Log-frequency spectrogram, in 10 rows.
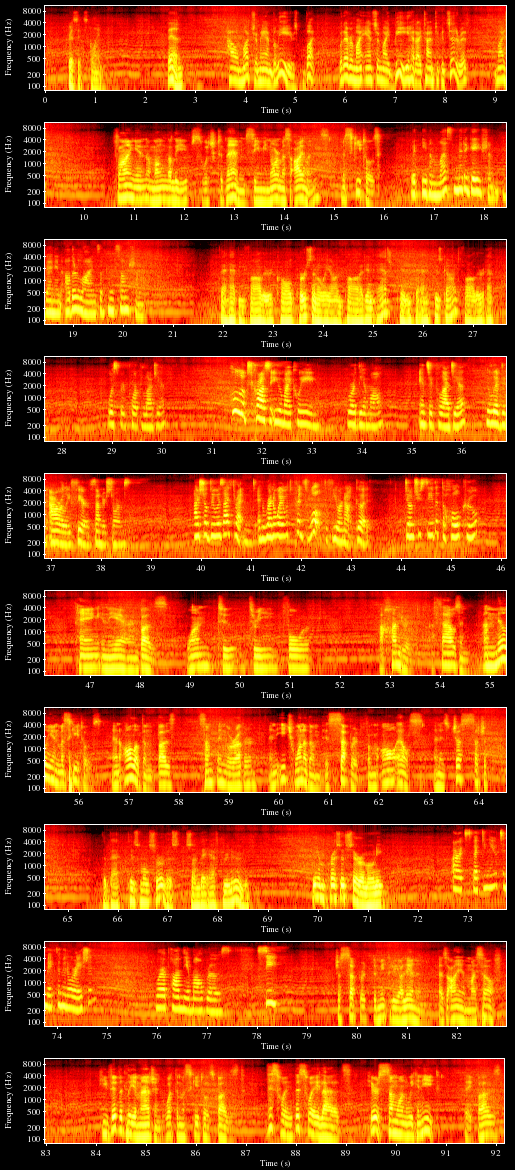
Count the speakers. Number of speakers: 6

